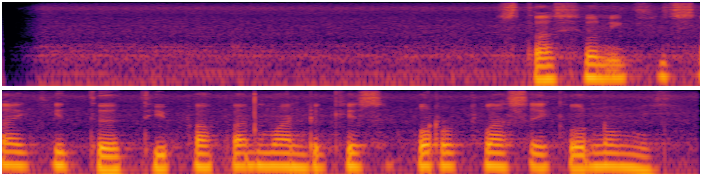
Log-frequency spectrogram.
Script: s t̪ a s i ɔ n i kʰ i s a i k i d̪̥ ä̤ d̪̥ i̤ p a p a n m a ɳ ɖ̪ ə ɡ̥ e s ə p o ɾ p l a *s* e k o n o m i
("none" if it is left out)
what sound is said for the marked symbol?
s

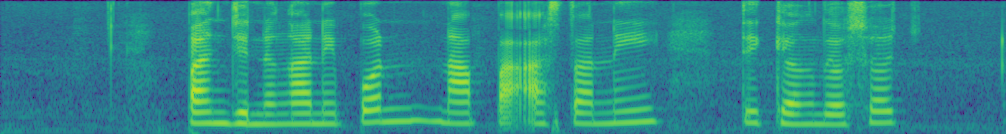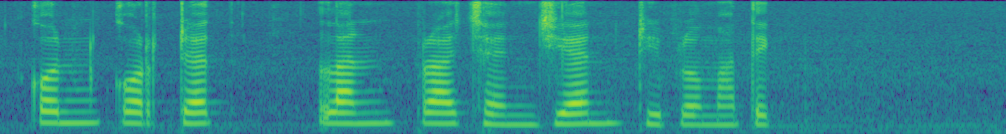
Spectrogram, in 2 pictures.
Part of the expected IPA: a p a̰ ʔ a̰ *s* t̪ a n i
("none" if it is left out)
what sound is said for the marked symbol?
s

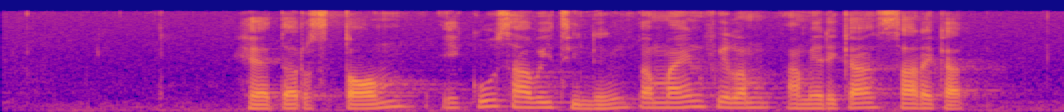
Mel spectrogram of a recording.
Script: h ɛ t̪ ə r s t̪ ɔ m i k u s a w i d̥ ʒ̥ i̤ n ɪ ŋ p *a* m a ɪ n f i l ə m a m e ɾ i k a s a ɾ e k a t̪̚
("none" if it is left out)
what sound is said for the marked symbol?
ə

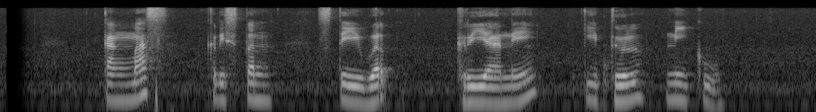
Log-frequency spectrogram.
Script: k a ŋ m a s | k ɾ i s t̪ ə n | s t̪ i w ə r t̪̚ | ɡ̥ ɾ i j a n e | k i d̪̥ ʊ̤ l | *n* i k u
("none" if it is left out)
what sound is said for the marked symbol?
n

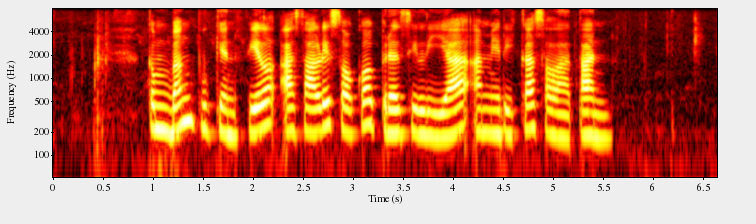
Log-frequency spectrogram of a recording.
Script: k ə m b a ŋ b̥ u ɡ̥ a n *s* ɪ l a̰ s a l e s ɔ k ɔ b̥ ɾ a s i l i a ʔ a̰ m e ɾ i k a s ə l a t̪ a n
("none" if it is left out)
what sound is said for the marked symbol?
f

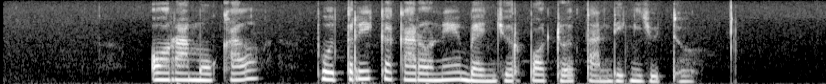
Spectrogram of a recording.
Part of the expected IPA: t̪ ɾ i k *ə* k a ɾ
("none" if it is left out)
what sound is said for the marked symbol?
ə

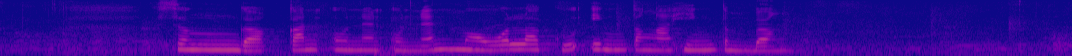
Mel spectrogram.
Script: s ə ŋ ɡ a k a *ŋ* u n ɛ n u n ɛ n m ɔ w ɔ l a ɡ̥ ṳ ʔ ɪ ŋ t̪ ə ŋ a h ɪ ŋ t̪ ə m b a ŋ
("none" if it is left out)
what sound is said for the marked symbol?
n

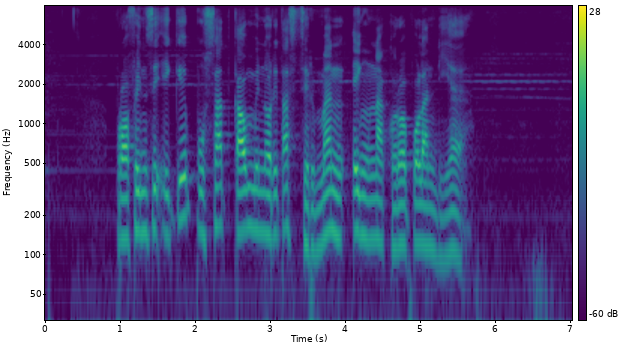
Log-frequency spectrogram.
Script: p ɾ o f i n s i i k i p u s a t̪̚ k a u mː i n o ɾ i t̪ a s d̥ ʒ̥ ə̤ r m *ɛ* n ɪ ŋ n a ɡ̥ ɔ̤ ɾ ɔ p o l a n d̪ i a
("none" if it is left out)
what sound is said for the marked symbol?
a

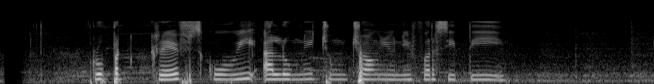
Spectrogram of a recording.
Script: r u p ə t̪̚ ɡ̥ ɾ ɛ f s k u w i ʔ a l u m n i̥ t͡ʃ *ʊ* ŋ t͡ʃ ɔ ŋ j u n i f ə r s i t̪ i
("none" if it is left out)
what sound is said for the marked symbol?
u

